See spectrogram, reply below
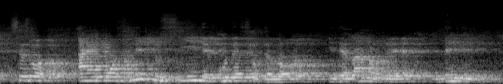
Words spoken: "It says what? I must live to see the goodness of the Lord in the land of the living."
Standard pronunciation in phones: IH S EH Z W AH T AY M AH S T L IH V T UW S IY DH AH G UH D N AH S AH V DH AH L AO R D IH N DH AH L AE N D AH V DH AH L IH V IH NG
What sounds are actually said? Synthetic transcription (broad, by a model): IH S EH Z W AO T AY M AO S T N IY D T UW S IY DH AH G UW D N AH S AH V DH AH L AO D IH N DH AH L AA N D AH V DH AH L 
